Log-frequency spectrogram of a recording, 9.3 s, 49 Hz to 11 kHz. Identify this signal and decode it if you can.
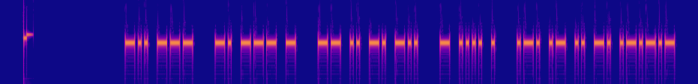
Morse code, heard as a keyed tone, about 28 wpm, 700 Hz. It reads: DO NOT MIND THE RAIN.
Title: Sentences from Top 1000 Words - Review Part 1 - 28wpm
